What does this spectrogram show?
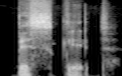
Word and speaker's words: biscuit: So the U is really just there for spelling and clarity. It's not for speaking, as these examples show. So guess, guitar, guard, guest, and biscuit.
